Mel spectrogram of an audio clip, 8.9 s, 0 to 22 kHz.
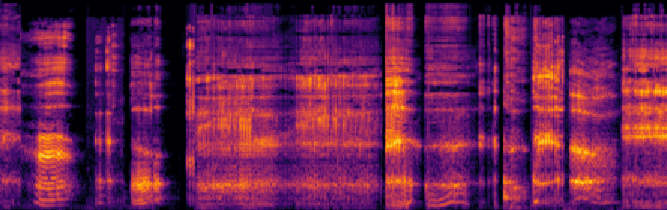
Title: Burping Compilation January 2024 #1 |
